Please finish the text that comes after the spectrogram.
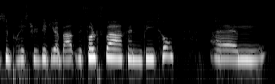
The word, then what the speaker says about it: Volkswagen: Volkswagen is how it's actually pronounced.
